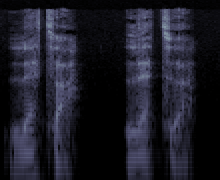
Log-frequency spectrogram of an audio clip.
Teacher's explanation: the r is almost gone completely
